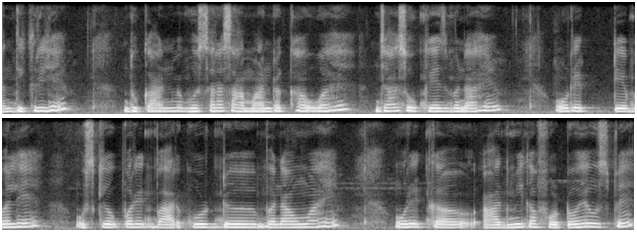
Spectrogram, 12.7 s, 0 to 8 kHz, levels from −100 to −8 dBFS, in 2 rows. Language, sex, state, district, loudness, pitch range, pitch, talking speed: Hindi, female, Chhattisgarh, Raigarh, -14 LUFS, 215-235 Hz, 220 Hz, 160 wpm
